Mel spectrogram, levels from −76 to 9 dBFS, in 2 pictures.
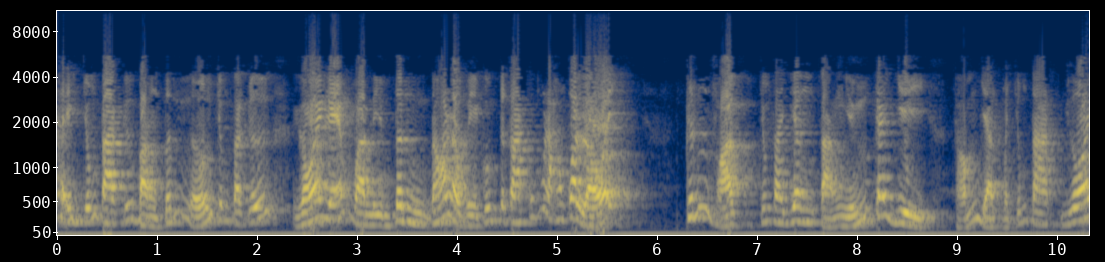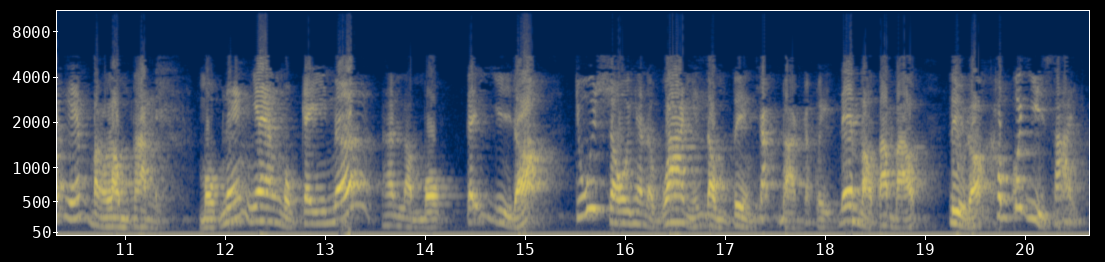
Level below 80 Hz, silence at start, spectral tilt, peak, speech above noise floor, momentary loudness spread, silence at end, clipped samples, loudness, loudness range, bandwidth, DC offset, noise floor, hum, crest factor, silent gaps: -44 dBFS; 0 s; -6.5 dB/octave; 0 dBFS; 29 dB; 8 LU; 0.05 s; 0.8%; -10 LUFS; 3 LU; 11 kHz; 3%; -39 dBFS; none; 10 dB; none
